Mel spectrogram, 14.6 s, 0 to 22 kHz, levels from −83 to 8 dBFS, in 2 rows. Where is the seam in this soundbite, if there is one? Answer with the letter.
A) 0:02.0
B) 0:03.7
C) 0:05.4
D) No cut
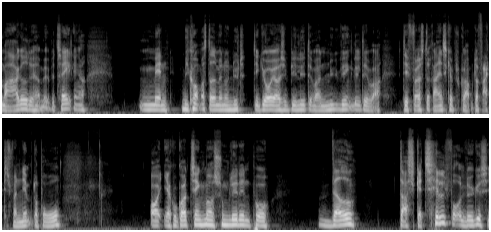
D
